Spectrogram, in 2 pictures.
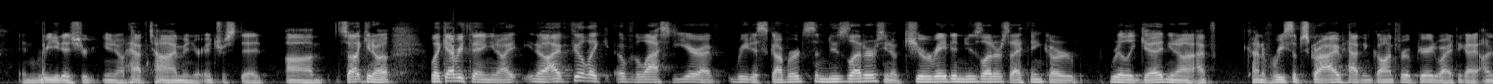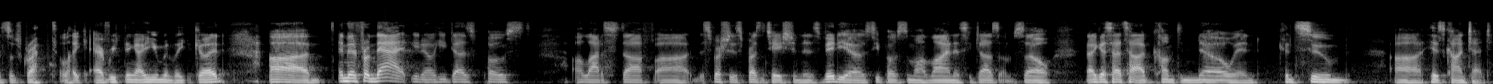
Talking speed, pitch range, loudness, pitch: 220 wpm, 95-115 Hz, -19 LUFS, 105 Hz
